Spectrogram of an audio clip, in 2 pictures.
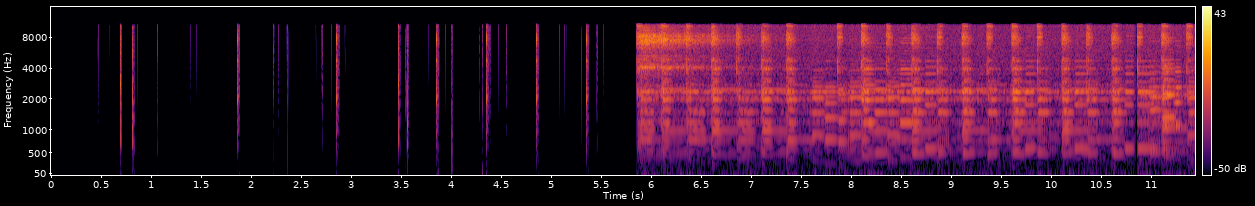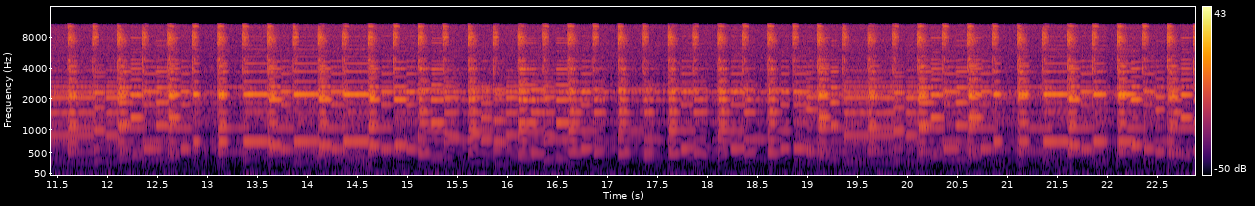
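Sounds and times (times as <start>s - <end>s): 
polka music: 5.9s - 22.8s.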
